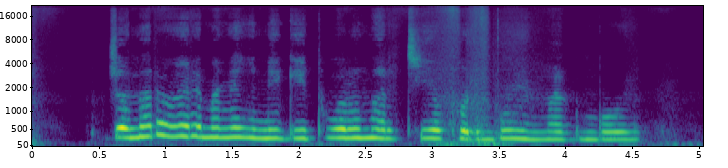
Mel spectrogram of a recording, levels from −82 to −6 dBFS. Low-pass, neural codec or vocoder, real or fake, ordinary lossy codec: none; codec, 44.1 kHz, 2.6 kbps, DAC; fake; none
